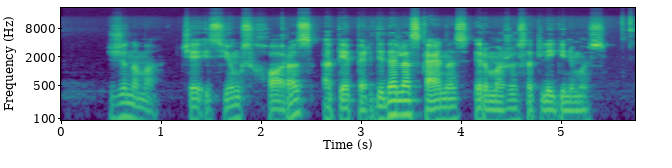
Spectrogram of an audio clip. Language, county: Lithuanian, Klaipėda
